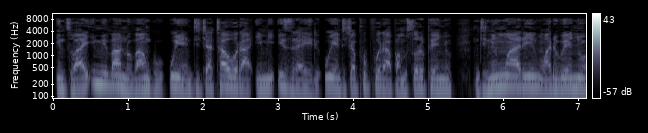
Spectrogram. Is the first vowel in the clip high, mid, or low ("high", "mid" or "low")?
high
